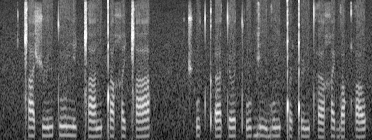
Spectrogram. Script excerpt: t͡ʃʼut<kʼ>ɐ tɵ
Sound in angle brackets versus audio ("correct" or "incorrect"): correct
